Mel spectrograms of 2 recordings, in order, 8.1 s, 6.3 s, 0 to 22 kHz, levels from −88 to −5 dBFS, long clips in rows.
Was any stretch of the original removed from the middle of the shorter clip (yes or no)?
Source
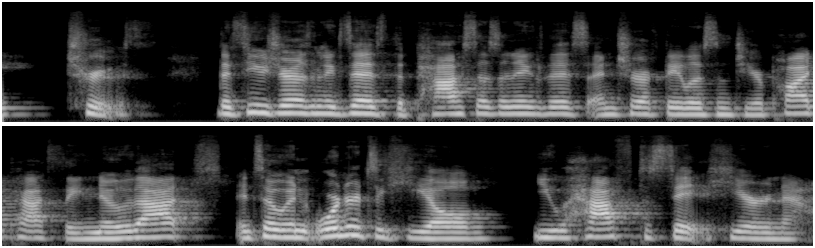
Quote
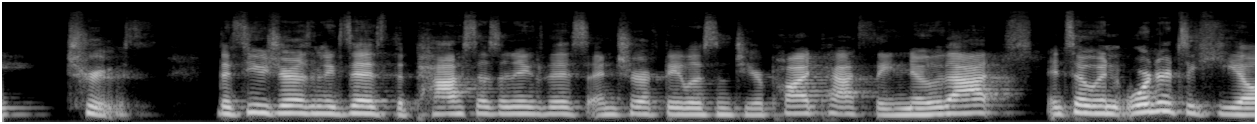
no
